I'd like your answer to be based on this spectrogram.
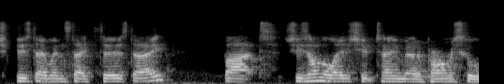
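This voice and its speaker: This man has an Australian accent. His voice sits fairly high in pitch. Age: 30s. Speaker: community organisation director and father. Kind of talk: interview, personal storytelling.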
